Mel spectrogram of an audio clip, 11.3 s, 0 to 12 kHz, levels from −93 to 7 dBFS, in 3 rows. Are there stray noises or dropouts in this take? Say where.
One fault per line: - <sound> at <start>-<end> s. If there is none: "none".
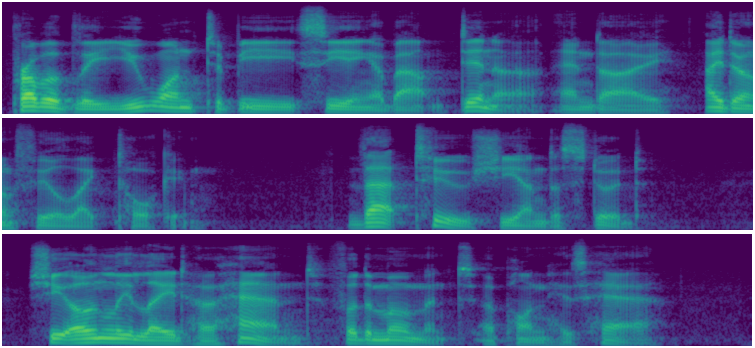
none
